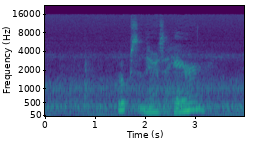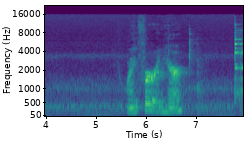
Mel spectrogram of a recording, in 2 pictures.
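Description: A metal fork scrapes and pokes at food in a pot.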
